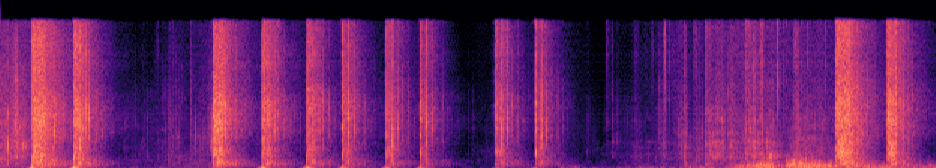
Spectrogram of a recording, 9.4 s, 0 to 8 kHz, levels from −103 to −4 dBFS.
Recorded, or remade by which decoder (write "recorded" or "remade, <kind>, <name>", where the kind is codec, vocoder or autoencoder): remade, codec, DAC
